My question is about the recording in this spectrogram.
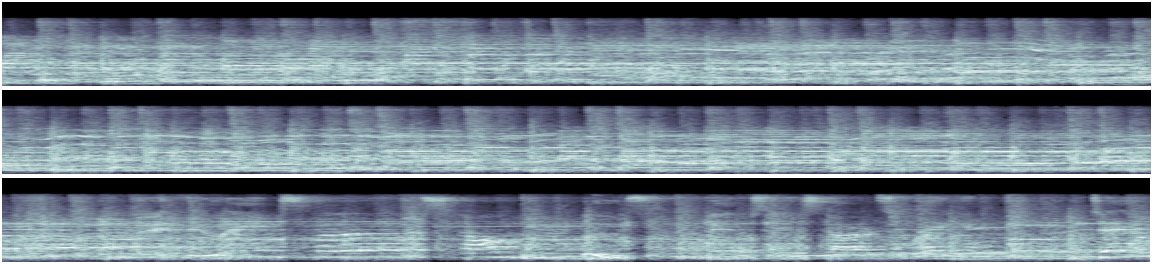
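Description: Live country band playing: electric guitars, a steel guitar and a drum kit.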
